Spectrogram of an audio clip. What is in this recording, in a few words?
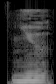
"nyu", kana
